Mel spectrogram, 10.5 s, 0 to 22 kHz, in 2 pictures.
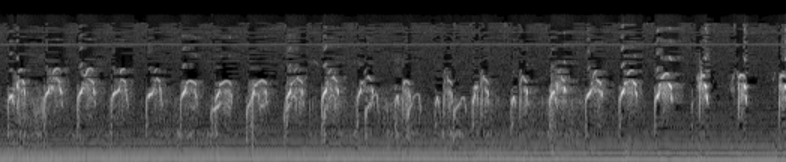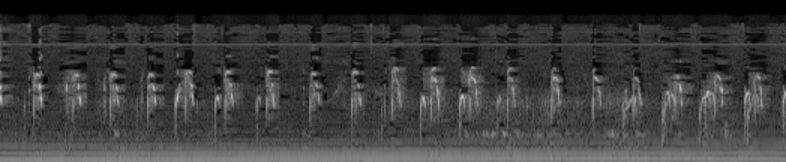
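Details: Osprey chick begging for food at Loch Garten, June 2012, emerging from beneath the brooding female who has no food: dense run of piercing, slightly descending shrieks, about two each second, over a constant electrical hum.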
